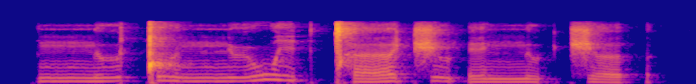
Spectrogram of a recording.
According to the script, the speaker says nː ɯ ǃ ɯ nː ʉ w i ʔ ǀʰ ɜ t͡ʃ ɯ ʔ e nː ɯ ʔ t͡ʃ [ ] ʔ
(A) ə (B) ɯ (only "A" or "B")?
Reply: A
